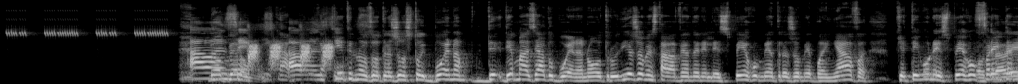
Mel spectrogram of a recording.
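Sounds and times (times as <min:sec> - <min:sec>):
crickets chirping: 0:00.0 - 0:01.9
speech: 0:01.9 - 0:10.1.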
